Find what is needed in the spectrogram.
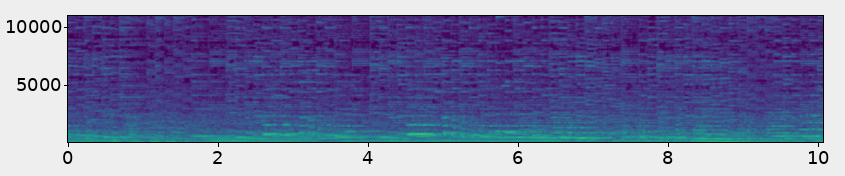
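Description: Baroque chamber music for flute, cello and harpsichord in a fast movement in G major. The cello holds a long low G for most of the passage while the flute and harpsichord play moving lines above it.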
